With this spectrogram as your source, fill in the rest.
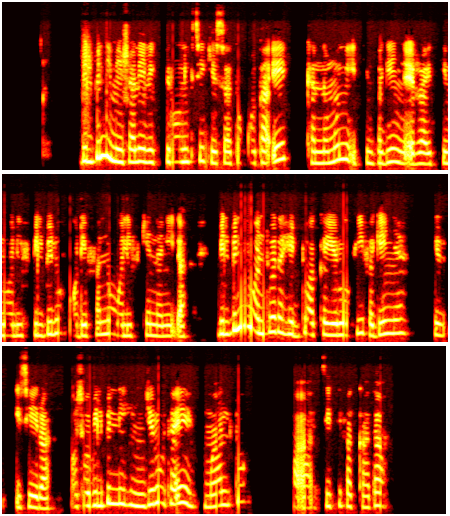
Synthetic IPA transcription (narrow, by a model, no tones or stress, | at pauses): bɪlbɪlnɪme̞ːʃaːleːɛlɛk̚t̪ɪɾoːnɪksiːke̞ːsːaːt̪ɔkːɔt̪ɐʔeː | kʰɐnːɐmoːnːɪɪ̰t̪ːɪːnfɐɡeːɲːɐ̰ɪrːaːɪt̪ːiːnwɐliːfbɪlbɪluːfɔd̪e̞ːfːɐnːoːwɐliːfkɛnːɐniːᶑɐ | bɪlbɪlnɪwɐnt̪o̞ːt̪ɐɦɛd̪ːuːɐkːɐjɛɾo̞ːfɪfɐɡeːɲːɐ | ɪɪseːɾɐ | ʔɔsoːbɪlbɪlnɪɦɪnd͡ʒɪɾʊt̪ɐʔeːmaːlt̪ʊ | fɐ̰ʔɐsɪt̪ːɪfɐkːaːt̪ɐ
